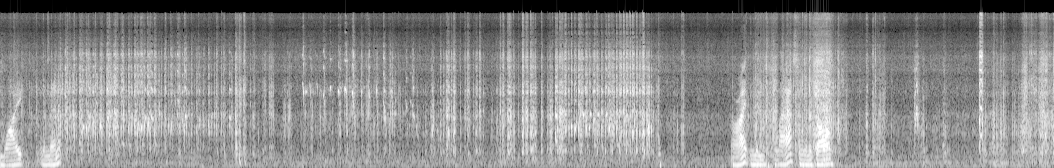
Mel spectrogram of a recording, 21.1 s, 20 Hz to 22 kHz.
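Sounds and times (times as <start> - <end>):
marker squeaking on a balloon: 0.0 - 13.8, 14.6 - 21.0.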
